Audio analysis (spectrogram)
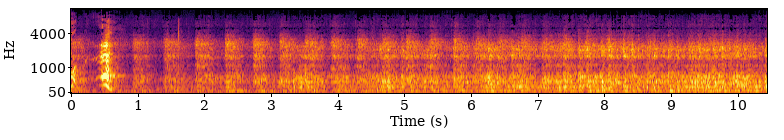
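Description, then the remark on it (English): A train rumbles along the rails with a steady, rhythmic clatter, preceded by a single sharp metallic clank near the start; the noise stays fairly loud throughout. “If we miss the caboose, we'll have to wait for the next train or walk.”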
